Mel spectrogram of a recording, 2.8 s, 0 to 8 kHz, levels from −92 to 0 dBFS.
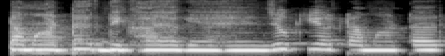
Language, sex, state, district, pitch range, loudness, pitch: Hindi, female, Uttar Pradesh, Etah, 220-245 Hz, -12 LUFS, 230 Hz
